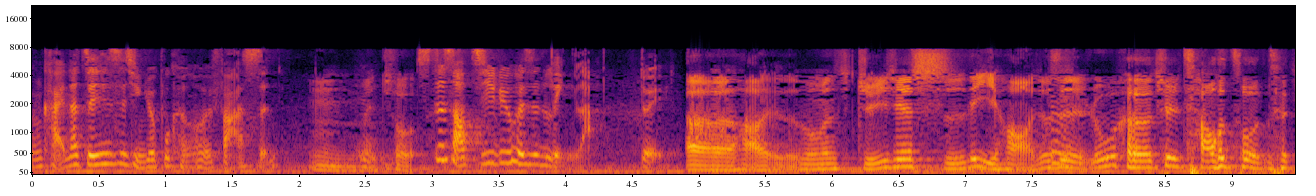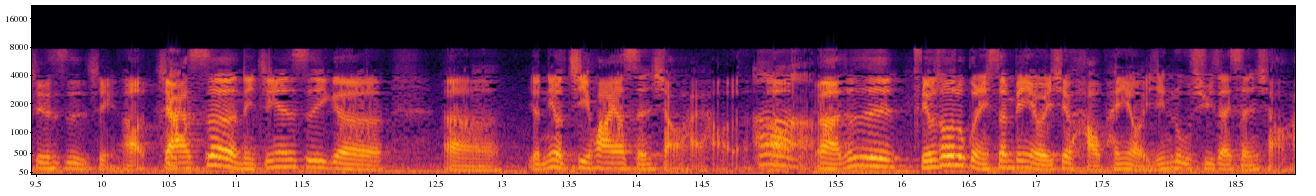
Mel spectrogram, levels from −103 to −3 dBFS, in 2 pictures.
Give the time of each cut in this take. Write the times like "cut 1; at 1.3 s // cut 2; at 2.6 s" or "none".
cut 1; at 15.3 s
